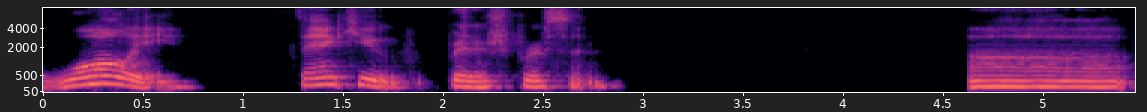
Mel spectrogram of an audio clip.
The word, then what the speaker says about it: Whalley: of Archbishop Thomas Cramer in England and it's pronounced Wally Wally thank you British person uh oh so this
